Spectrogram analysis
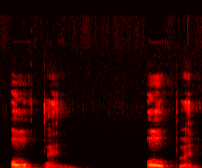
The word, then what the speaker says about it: open: And now here, open, open. It's wise words. The second syllable is short. Therefore, we stress the first syllable.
